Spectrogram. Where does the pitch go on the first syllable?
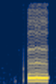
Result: high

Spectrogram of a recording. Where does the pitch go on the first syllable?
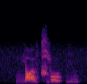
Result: rising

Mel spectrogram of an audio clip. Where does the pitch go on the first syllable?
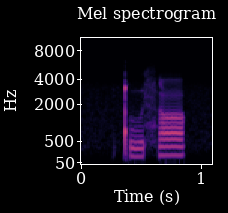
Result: low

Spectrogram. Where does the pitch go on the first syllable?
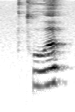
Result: rising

